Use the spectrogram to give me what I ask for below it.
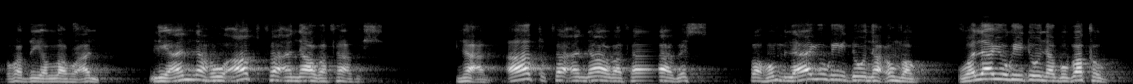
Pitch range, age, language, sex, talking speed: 160-220 Hz, 50-69, Arabic, male, 100 wpm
